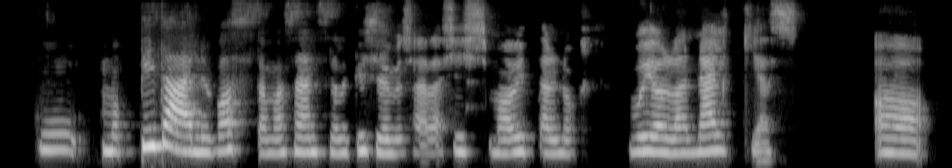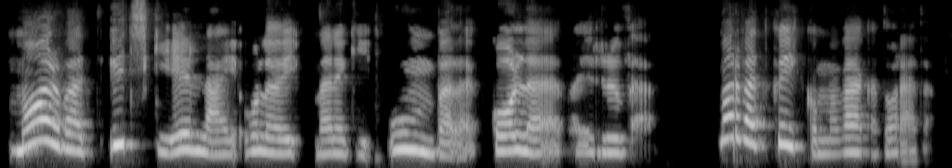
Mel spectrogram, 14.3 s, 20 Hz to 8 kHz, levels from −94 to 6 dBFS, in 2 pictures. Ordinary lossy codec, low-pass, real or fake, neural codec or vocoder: none; none; real; none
